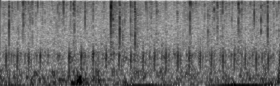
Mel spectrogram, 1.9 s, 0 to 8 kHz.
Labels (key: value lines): label: biophony, rattle
recorder: SoundTrap 500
